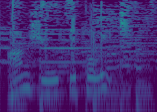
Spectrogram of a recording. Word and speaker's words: Anju Hyppolite: This is a Wednesday, and it's actually unusual that we're doing it on a Wednesday, but we have a wonderful, wonderful guest, Anju Hyppolite.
